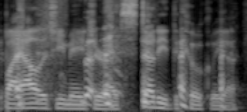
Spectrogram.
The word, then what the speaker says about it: cochlea: Well, it's the cochlea, which is a part of the ear, but it's spelled C-O-C-H-L-E-A.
